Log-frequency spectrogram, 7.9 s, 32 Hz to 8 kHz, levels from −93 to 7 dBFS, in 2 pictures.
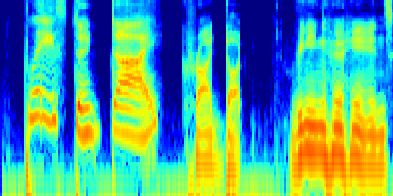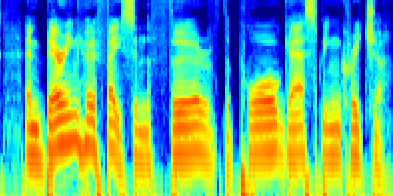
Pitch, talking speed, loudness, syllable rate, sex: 125 Hz, 160 wpm, -20 LUFS, 4.1 syllables/s, male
